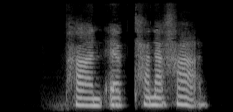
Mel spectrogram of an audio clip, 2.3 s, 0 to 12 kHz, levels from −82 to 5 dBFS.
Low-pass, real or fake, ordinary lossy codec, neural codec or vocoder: 10.8 kHz; fake; AAC, 32 kbps; codec, 24 kHz, 0.9 kbps, DualCodec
